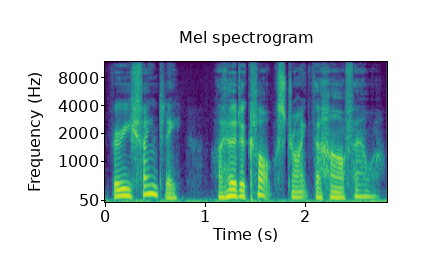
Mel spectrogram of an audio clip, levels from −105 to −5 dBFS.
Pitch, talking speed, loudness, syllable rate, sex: 140 Hz, 215 wpm, -19 LUFS, 5.7 syllables/s, male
